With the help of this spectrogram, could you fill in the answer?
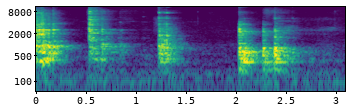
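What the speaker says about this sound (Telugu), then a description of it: "ఇదంతా బాగా మిక్స్ అయ్యేలా ఒకసారి మీరు తిప్పేసేయండి దీన్ని." A spoon clinks and scrapes against a pot while badam milk mixture is stirred, with four or five close, sharp metallic knocks spaced irregularly and no voices.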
